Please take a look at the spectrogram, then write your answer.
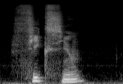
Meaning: fiction
- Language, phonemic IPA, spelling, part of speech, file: French, /fik.sjɔ̃/, fiction, noun, Fr-fiction.ogg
